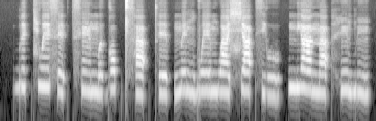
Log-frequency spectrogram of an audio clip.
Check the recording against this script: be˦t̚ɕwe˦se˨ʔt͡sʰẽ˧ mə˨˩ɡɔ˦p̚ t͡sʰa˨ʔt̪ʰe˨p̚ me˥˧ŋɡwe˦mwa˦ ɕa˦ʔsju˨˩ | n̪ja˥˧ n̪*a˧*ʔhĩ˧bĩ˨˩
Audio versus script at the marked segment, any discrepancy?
yes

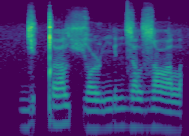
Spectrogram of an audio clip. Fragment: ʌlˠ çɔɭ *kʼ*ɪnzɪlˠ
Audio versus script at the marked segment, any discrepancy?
yes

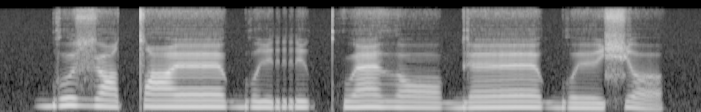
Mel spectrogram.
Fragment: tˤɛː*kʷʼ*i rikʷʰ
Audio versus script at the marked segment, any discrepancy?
yes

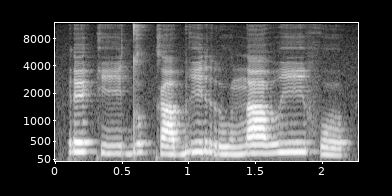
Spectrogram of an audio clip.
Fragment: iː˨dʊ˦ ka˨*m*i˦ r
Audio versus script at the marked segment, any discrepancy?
yes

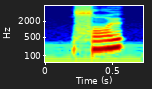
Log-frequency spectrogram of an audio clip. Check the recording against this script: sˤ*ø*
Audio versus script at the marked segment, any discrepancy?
no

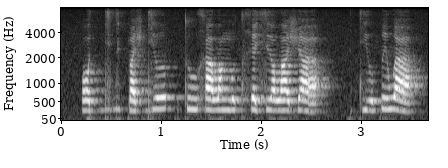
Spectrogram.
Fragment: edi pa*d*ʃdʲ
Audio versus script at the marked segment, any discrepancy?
yes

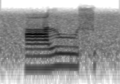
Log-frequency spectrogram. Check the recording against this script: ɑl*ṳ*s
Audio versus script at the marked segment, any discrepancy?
yes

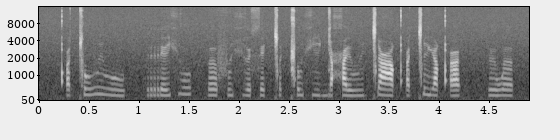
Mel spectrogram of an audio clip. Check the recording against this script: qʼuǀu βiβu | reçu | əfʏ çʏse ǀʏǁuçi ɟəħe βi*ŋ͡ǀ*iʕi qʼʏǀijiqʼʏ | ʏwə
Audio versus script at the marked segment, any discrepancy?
yes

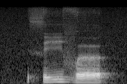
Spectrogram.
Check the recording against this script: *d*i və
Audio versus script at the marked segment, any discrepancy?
yes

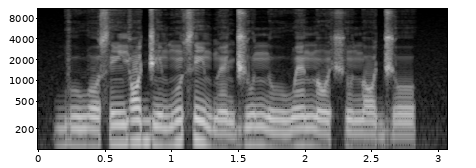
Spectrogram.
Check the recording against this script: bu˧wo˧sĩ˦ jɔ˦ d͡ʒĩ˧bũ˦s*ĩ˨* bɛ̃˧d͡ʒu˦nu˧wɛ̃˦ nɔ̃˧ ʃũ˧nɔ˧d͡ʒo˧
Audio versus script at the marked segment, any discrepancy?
yes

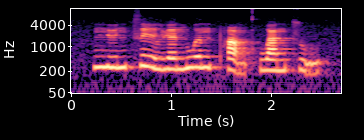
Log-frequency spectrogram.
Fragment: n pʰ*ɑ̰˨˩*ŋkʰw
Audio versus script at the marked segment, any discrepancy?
no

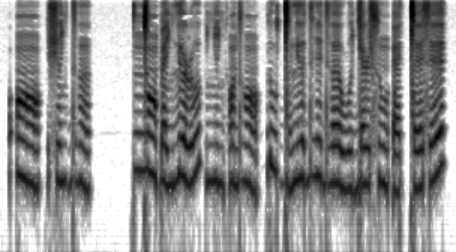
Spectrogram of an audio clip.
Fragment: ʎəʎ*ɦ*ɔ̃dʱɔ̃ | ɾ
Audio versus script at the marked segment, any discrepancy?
yes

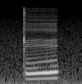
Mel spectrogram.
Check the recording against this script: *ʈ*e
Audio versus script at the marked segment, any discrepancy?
no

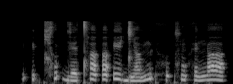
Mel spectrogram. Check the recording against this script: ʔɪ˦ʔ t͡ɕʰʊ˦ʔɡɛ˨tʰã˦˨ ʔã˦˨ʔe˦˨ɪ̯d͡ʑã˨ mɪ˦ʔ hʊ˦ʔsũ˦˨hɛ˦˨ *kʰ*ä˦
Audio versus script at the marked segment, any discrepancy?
yes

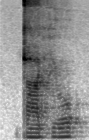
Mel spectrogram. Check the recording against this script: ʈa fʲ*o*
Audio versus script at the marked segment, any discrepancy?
no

